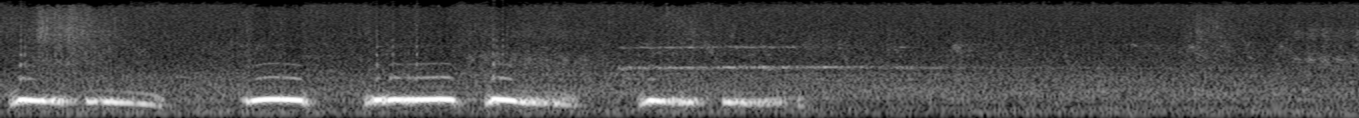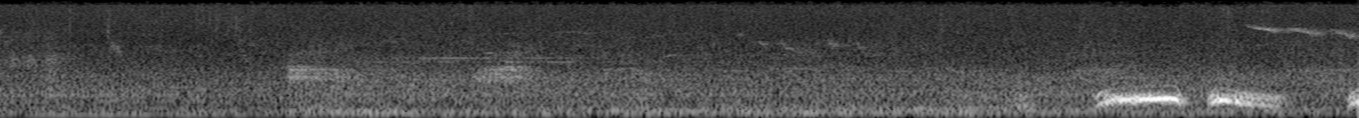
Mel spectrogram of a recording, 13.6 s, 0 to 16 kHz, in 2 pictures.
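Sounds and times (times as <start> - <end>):
common wood pigeon cooing: 0.0 - 4.1, 11.9 - 13.5.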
